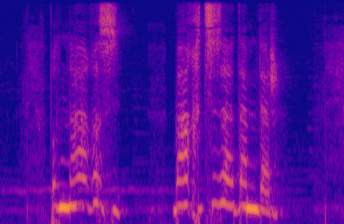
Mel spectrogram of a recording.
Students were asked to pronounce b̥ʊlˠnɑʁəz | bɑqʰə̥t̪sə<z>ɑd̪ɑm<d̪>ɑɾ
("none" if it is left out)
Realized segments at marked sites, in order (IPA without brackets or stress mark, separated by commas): z, d̪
